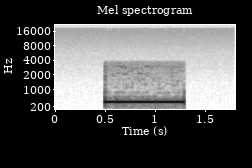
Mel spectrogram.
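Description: A telephone ringing tone heard over the line as a call is placed to a guest: one steady, mid-pitched electronic beep lasting under a second, loud and on its own with no voices.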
